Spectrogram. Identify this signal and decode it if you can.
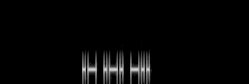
Morse code, heard as a keyed tone, about 46 wpm, 690 Hz. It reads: ARD
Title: Top Three Letter Combinations in Words 45wpm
